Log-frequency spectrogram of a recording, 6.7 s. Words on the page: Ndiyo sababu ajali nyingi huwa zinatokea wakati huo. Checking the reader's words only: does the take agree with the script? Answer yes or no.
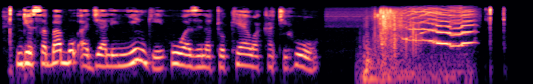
yes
